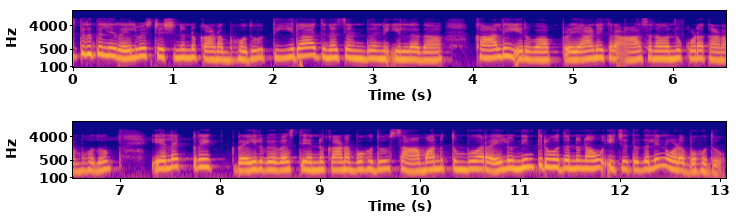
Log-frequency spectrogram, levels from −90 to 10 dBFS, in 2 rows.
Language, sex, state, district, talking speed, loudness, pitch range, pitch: Kannada, female, Karnataka, Belgaum, 115 wpm, -16 LUFS, 210-240 Hz, 220 Hz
